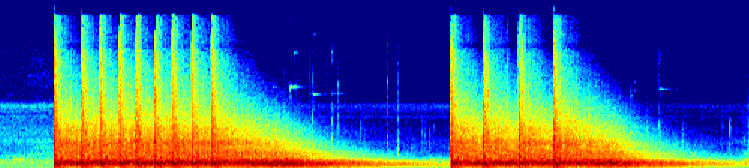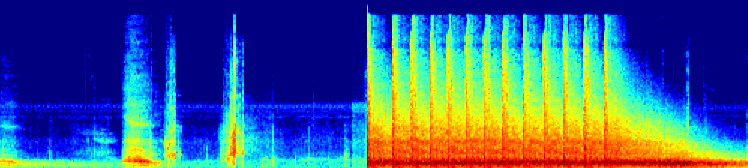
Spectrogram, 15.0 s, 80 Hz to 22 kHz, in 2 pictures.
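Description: Three rapid strings of loud, close pistol shots from a Glock 43X fitted with an Arc Division ported slide and barrel, each burst with sharp cracks and echoing decay, separated by quiet pauses with a few handling clicks.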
